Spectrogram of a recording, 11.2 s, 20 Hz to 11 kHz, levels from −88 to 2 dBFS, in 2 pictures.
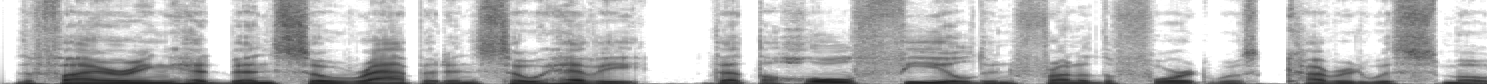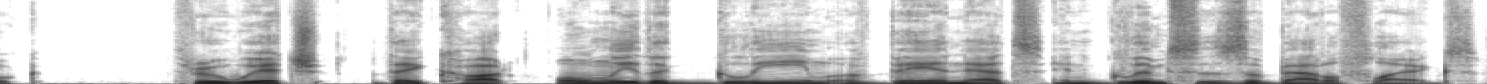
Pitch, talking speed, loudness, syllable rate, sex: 110 Hz, 195 wpm, -19 LUFS, 4.8 syllables/s, male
